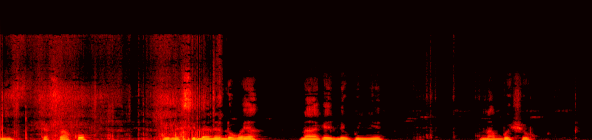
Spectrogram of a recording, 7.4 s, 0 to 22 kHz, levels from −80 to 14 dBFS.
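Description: Generation loss runs throughout the speech, with a swirly, hollow smear and softened consonant attacks, and nothing above about 16.6 kHz. The cause is likely repeated lossy encoding, about three passes, with each requantising on a shifted frame grid, and the artefacts point to Vorbis near 60 kbit/s.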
